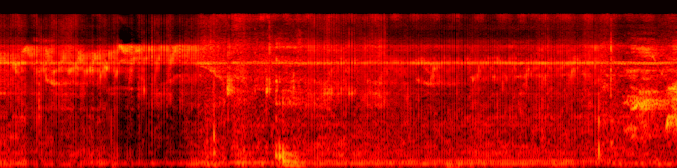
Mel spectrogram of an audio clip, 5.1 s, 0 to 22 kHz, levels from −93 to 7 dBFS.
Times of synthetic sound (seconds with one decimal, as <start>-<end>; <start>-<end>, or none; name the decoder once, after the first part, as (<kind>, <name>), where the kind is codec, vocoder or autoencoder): 0.0-1.5 (vocoder, BigVGAN v2); 2.3-4.5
